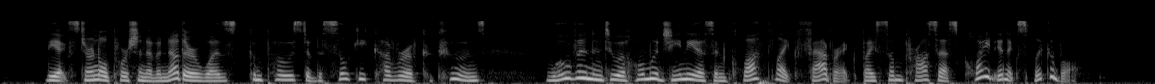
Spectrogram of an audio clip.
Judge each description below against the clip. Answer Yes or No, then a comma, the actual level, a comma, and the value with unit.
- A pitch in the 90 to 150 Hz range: No, high, 200 Hz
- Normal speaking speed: No, slow, 130 wpm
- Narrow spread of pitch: No, average, 4.5 semitones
